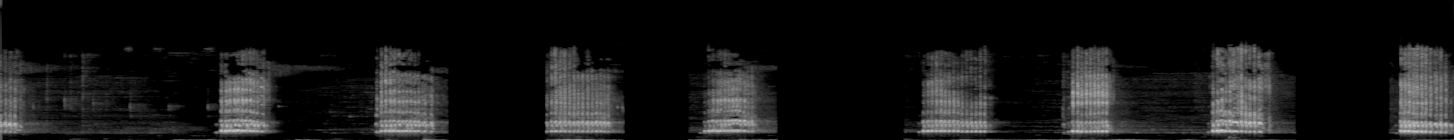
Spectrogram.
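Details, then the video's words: Calls of a young Asian palm civet, played to attract the target during hunts: eight short rasping, vibrating squalls at uneven gaps, with faint low thumps in the background between them. "Suara Anak Musang Pandan"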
